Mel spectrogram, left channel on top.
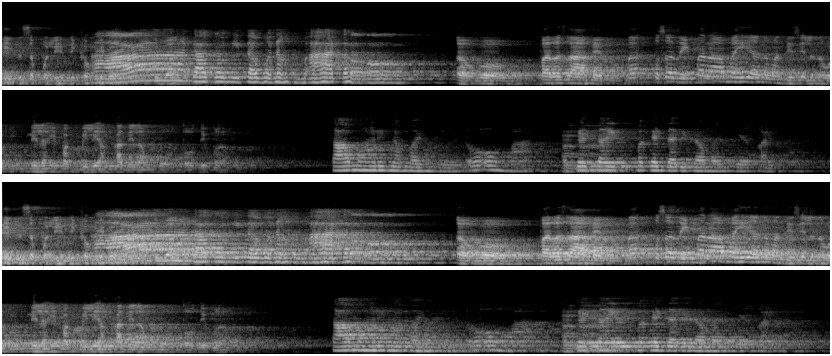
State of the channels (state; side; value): quieter; left; 4.6 dB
